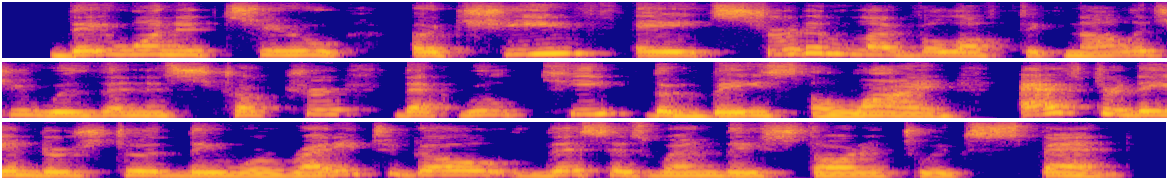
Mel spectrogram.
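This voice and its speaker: With a Brazilian accent and a dark, mellow tone, a woman speaks at a medium pitch and a fairly slow pace. Her intonation is lively, and she takes hardly any pauses. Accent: Brazilian Portuguese, a little thick. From Brazil, São Paulo. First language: Portuguese. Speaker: crypto platform presenter. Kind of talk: live stream presentation. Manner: casual, conversational.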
